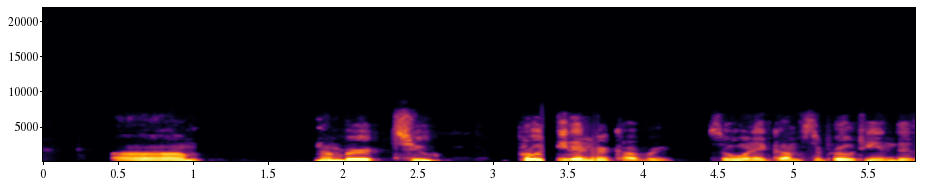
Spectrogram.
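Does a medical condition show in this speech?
No.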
